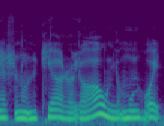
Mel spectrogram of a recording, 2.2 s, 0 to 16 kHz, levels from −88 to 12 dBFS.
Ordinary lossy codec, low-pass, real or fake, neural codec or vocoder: none; 14.4 kHz; real; none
